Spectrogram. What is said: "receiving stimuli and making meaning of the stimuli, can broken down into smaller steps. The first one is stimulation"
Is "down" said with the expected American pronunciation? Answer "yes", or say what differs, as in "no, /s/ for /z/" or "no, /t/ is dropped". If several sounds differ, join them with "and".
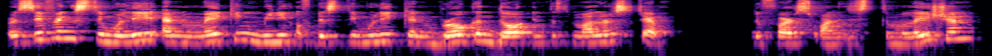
no, /n/ is dropped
